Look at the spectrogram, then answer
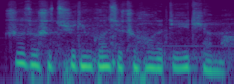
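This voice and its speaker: A male actor voicing an earnest, good-natured, easily flustered police detective in an animated drama. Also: mid-range voice, quick pace, noisy background, natural voice. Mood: awkward, musing. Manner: conciliatory, earnest.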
